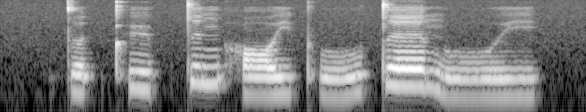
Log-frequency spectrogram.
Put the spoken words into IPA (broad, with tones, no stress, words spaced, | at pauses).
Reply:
t̪ɵ˨˥t̚pʰyː˧p̚t̪ɪ˥ŋ hɔː˨˧jpʰuː˨˥t̪ɛː˥n̪uː˨j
